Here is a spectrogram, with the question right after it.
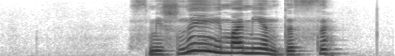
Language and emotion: Russian, positive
